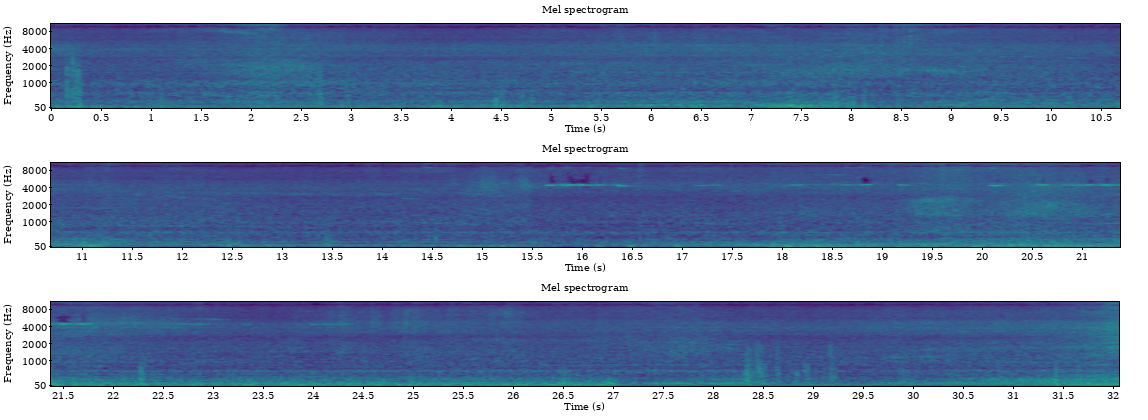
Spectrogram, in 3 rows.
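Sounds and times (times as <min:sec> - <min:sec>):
city street traffic: 0:00.0 - 0:32.0
thin high squeal: 0:15.4 - 0:16.5.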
